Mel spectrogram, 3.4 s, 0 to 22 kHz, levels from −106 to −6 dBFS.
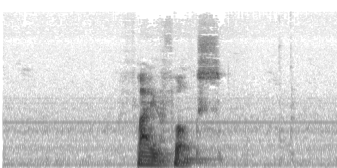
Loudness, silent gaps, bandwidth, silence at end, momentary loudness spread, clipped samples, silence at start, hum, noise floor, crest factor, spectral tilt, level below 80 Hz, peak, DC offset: -32 LUFS; none; 16 kHz; 1.15 s; 12 LU; under 0.1%; 1.35 s; none; -64 dBFS; 24 dB; -6 dB/octave; -60 dBFS; -12 dBFS; under 0.1%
